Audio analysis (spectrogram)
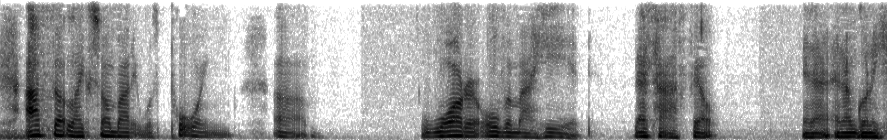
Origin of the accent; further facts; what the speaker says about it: Indiana, United States; also born or lived in Chicago; I'm from Chi-Town. Grew up in Indiana.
